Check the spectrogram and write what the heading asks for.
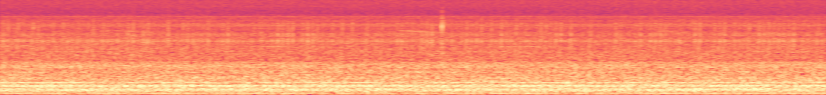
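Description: Steady background hiss with a low, even electrical-sounding hum and no distinct event; a single faint tick about three seconds in.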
